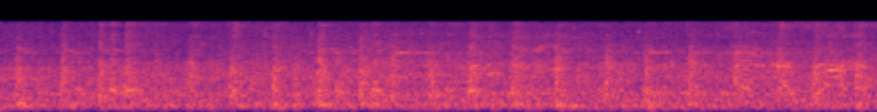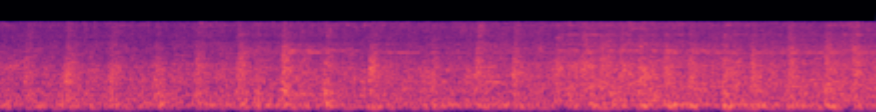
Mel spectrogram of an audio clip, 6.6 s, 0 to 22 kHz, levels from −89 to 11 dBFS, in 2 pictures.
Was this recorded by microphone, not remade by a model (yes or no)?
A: yes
